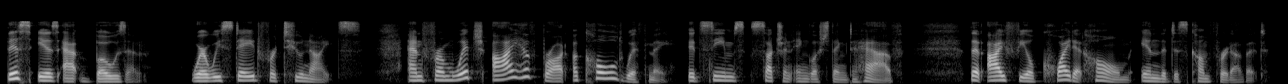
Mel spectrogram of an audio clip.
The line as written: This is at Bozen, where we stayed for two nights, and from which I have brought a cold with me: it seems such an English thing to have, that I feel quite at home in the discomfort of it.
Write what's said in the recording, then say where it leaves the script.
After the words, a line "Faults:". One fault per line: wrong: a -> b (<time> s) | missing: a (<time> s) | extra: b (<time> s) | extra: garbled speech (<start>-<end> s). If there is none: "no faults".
This is at Bozen, where we stayed for two nights, and from which I have brought a cold with me: it seems such an English thing to have, that I feel quite at home in the discomfort of it.
Faults:
no faults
